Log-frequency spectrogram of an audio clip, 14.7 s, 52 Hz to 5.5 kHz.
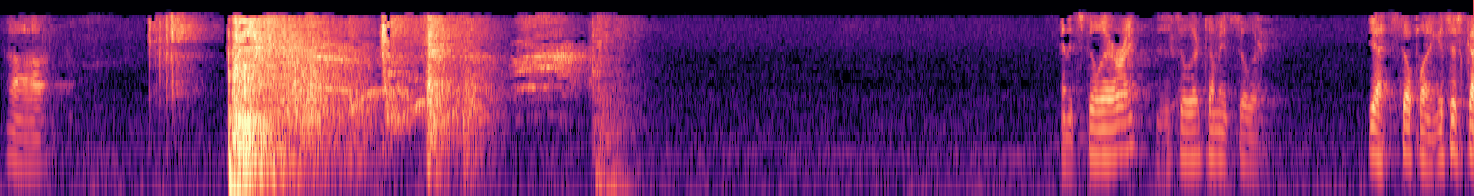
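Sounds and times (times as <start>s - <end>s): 
gunshot sound effect: 2.3s - 5.1s
speech: 10.9s - 12.8s, 13.7s - 14.7s.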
